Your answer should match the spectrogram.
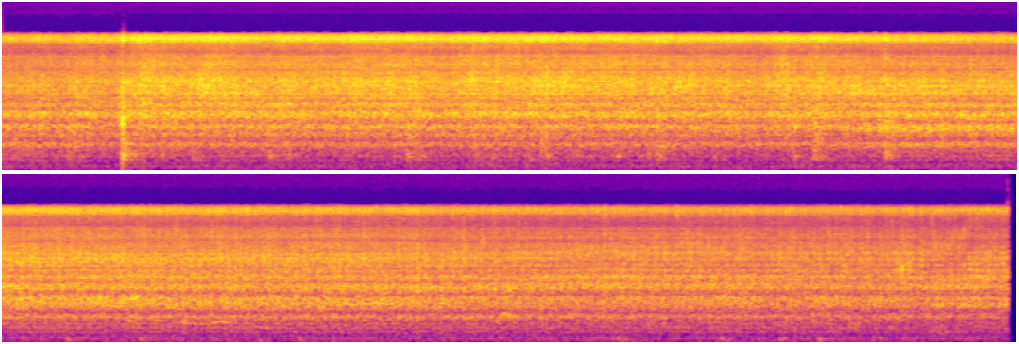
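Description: Soya chunks in a thick sauce sizzling steadily in a steel kadai on a gas burner as they are stirred with a metal spatula, with a single sharp click about a second in. The sizzle slowly eases toward the end.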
